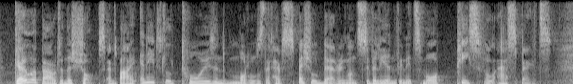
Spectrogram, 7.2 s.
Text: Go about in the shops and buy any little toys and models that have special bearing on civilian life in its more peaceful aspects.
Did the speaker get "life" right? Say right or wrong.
wrong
